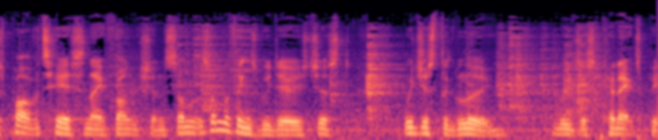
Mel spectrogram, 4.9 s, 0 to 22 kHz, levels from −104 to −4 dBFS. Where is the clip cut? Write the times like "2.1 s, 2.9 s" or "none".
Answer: none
